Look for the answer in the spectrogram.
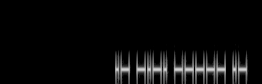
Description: Morse code, heard as a keyed tone, about 44 wpm, 700 Hz. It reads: AC0A
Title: NA SOTA Chaser Callsigns 45wpm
